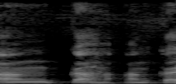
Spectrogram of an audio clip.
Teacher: karena ada nun sukun bertemu dengan Kaf cara bacanya itu samar-samar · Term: ikhfa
